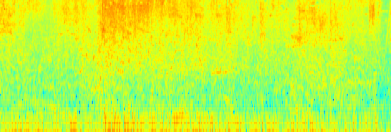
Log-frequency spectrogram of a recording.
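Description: Game impacts thud and clash rapidly.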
